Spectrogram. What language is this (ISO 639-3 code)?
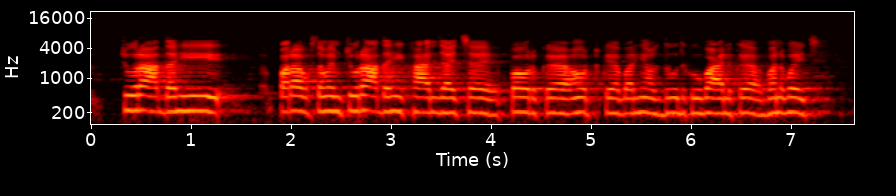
mai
